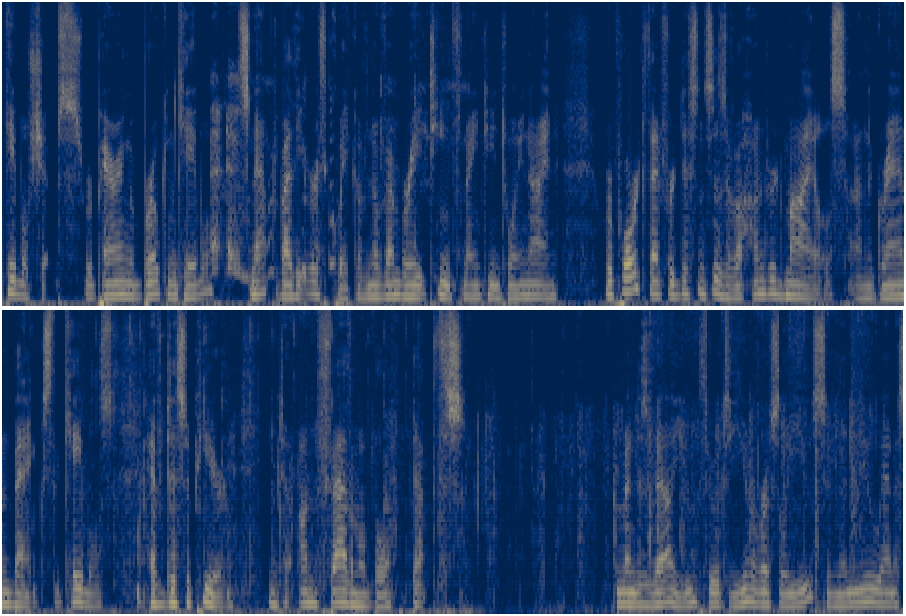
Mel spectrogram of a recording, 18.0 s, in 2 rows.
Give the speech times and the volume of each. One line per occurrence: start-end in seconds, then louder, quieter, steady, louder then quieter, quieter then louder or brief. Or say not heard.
0.0-13.7 steady
15.2-17.9 brief.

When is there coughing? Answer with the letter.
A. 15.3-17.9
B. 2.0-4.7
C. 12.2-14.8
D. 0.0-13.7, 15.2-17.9
B.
